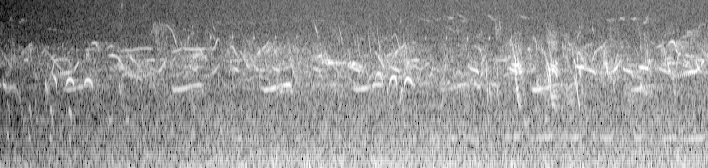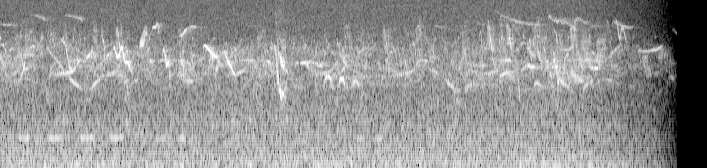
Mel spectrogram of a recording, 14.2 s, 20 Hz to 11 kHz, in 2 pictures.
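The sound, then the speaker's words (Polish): A dense chorus of birdsong, many birds chirping and trilling at once in high, overlapping calls, steady and continuous for about fourteen seconds with no voices. “Najpierw jingle, czyli 15 sekund śpiewu ptaków, a później nasza rozmowa.”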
